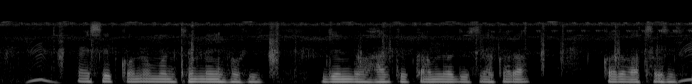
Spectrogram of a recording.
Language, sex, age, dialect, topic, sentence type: Chhattisgarhi, male, 25-30, Eastern, banking, statement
